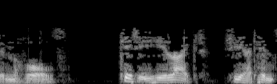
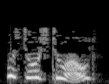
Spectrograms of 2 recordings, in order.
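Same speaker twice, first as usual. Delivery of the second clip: put-on high, loud questioning boy's voice; young master; 7 dB louder than usual. A narrator's reading. Boy questioning the coachman in the garden, high childish query. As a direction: ask as a small boy, pitched high.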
